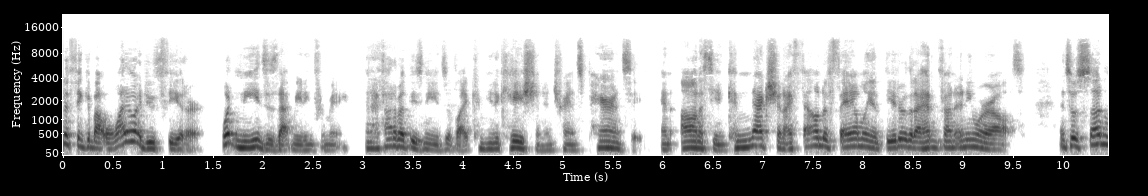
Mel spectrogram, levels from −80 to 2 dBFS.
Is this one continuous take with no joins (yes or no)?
no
